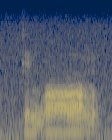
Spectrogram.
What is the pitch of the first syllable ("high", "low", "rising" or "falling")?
rising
